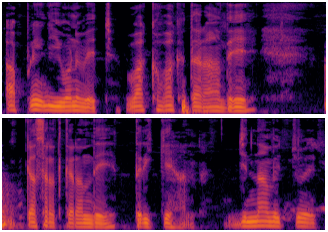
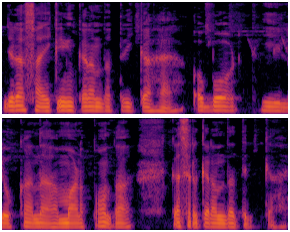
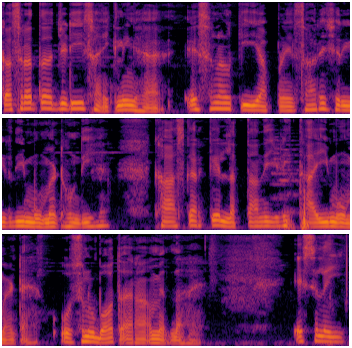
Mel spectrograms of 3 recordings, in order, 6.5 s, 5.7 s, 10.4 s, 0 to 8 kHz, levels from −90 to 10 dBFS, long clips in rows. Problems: constant background noise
